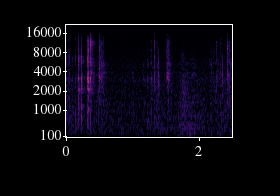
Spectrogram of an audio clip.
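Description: Pair of Singer scissors cutting off a burr after sharpening on a Parkside sharpening system, several quiet crisp snips and crunching clicks in an irregular series, close and faint.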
